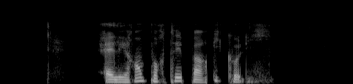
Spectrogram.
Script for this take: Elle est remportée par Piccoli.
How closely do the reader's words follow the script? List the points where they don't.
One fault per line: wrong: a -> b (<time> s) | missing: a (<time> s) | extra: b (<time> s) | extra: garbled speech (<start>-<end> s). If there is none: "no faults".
no faults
